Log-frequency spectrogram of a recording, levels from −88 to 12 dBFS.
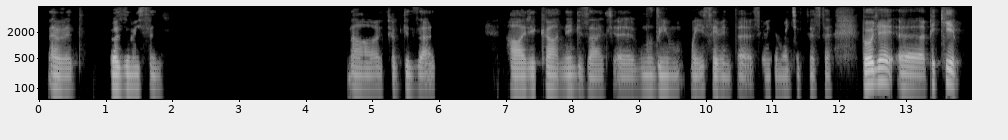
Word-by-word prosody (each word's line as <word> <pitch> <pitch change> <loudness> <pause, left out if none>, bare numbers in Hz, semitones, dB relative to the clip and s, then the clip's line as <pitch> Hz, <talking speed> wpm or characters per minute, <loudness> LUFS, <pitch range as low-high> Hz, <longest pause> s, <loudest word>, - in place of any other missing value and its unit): Evet, 95 -2 -2 0.4
özlemişsin. 105 -2 +1 2.8
A, 100 0 -3
çok 105 -1 -11
güzel. 105 -1 -3 1.1
Harika. 100 +1 +1
Ne 100 +1 -4
güzel, 95 -3 -5 0.2
eee, 95 -1 -5
bunu 100 0 -8
duymayı 100 0 -6
sevind 95 -3 -4
eee, - - -4
sevindim 95 0 -12
açıkçası. 90 0 -9 0.5
Böyle, 135 +4 +9
ııı, 105 -2 +3
peki 130 -1 +3
100 Hz, 75 wpm, -24 LUFS, 95-105 Hz, 2.8 s, Böyle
